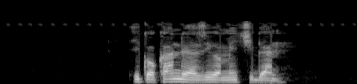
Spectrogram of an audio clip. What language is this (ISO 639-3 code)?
swa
